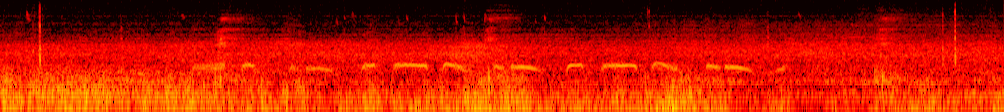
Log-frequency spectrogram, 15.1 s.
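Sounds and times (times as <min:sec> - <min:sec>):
wind rumble on microphone: 0:00.0 - 0:15.0
bird hooting and cooing: 0:02.7 - 0:12.0.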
